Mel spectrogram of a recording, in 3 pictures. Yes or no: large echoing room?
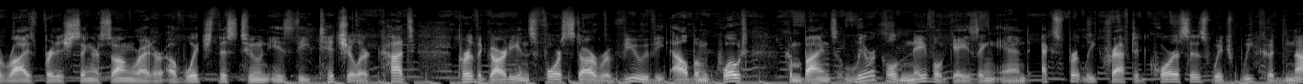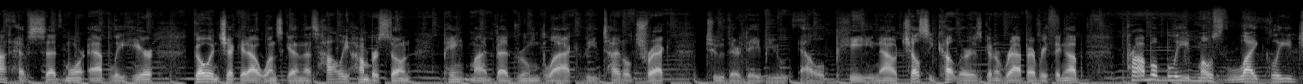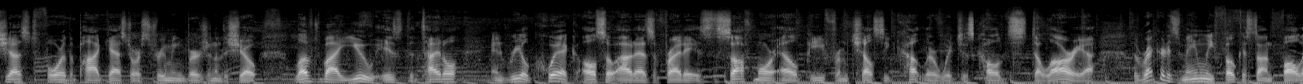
no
